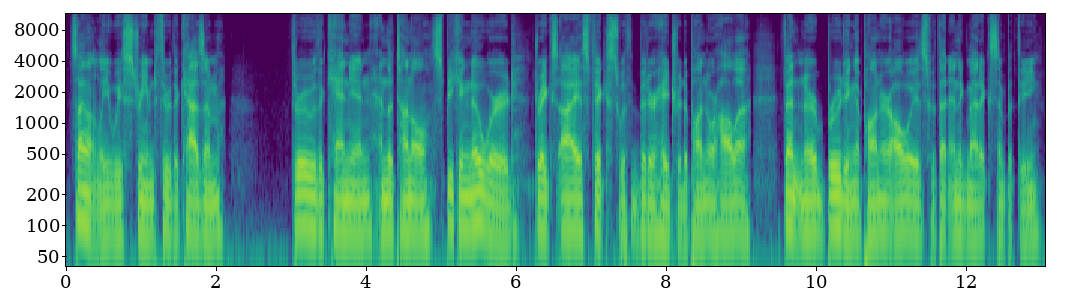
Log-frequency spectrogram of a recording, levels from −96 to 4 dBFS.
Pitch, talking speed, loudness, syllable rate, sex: 85 Hz, 140 wpm, -18 LUFS, 4.7 syllables/s, male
